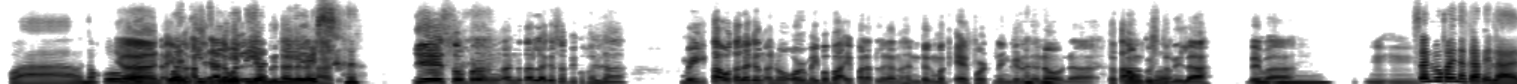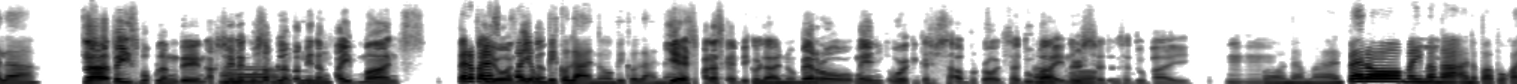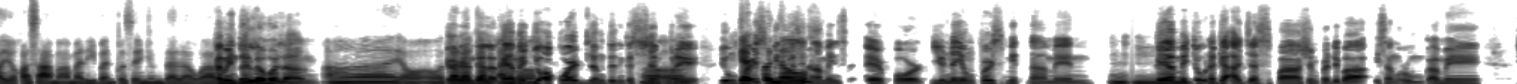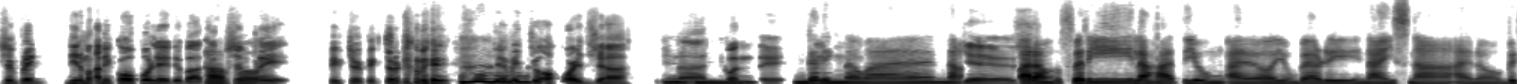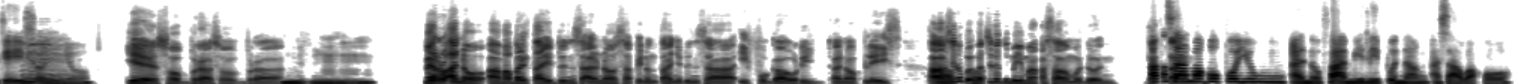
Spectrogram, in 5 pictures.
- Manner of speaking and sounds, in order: other background noise; chuckle; chuckle; tapping; laughing while speaking: "dalawa lang"; in English: "Get to know"; chuckle; laughing while speaking: "kami"; "nang" said as "nad"
- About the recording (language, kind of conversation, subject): Filipino, unstructured, Ano ang pinakatumatak na pangyayari sa bakasyon mo?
